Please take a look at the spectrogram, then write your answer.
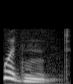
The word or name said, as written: wouldn't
